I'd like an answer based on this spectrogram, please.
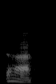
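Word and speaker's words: DAK: not wrong D AK that's my initials but it's pronounced doc okay doc thanks for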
